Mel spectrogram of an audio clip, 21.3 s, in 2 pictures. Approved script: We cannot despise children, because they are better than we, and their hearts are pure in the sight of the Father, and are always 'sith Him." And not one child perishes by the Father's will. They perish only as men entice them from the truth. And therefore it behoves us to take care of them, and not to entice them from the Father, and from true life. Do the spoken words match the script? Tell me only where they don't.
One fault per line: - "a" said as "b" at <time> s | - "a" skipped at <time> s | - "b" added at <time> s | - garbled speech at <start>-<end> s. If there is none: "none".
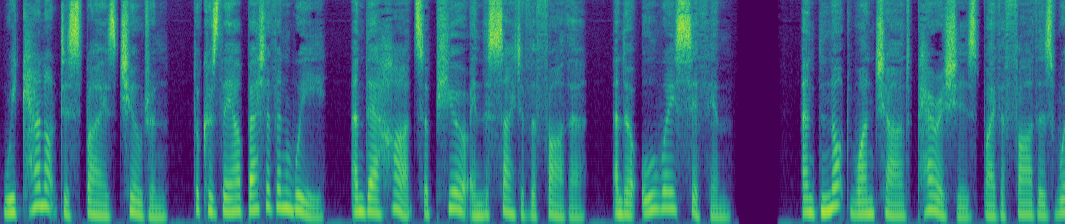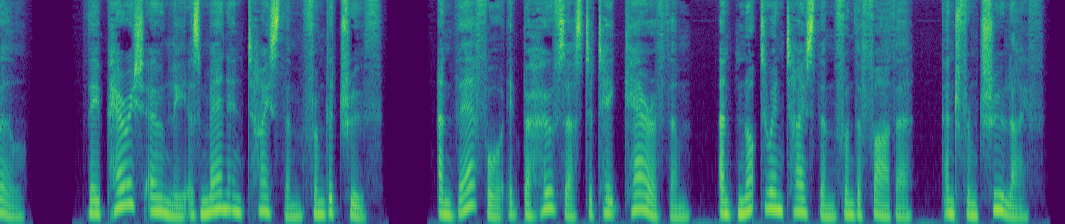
none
